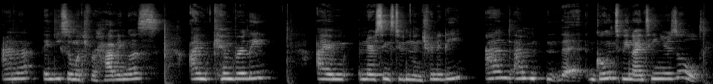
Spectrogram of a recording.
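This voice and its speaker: A woman's voice: sits high, brisk, slight background noise. An eighteen-year-old woman, a nursing student, speaking as a podcast guest in a rambling, casual way with many restarts. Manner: rambling, restarts, soft laughs. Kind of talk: casual interview chat. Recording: roomy echo.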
